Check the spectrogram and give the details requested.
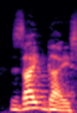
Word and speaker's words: Zeitgeist: in the memory of that era you know zeitgeist that's how it's pronounced yeah zeitgeist right guys yeah it's embedded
